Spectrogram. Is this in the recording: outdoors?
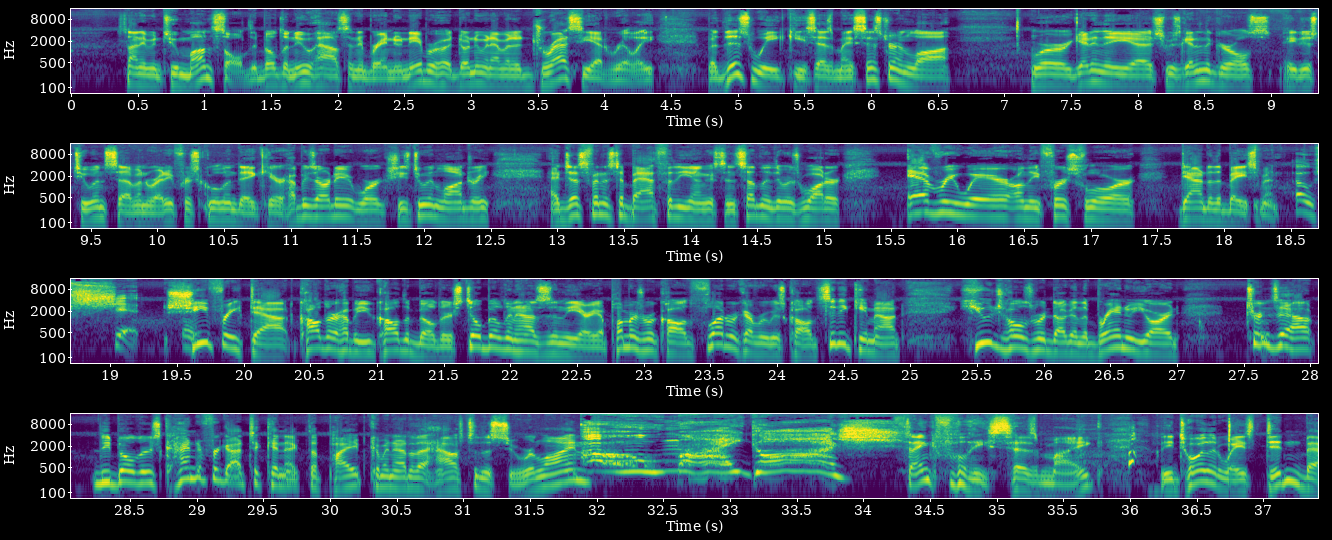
yes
